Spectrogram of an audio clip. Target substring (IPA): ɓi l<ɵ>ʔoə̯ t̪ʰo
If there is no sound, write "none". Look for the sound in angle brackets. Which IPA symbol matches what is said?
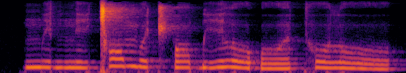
o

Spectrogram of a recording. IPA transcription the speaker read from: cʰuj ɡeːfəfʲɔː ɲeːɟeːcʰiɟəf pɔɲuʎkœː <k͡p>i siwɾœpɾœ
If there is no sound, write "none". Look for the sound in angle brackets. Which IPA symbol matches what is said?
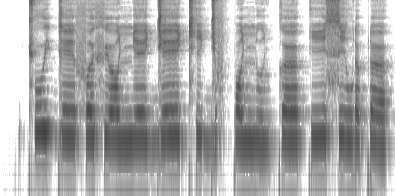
k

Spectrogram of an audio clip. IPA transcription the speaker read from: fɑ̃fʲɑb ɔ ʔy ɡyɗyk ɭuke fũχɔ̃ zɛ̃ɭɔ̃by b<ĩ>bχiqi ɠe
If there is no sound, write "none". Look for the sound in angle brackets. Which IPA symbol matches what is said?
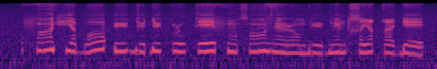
ẽ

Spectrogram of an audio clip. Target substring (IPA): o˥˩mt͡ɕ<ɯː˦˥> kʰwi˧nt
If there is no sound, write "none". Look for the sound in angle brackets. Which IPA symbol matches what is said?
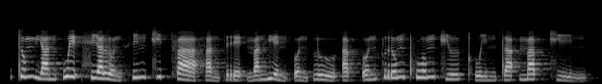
ɯː˦˥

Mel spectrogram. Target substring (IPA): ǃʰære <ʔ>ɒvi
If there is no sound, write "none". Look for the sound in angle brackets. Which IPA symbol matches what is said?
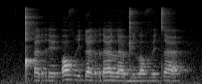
ʔ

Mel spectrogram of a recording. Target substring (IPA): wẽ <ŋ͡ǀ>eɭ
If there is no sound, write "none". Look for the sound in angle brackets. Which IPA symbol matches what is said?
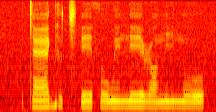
n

